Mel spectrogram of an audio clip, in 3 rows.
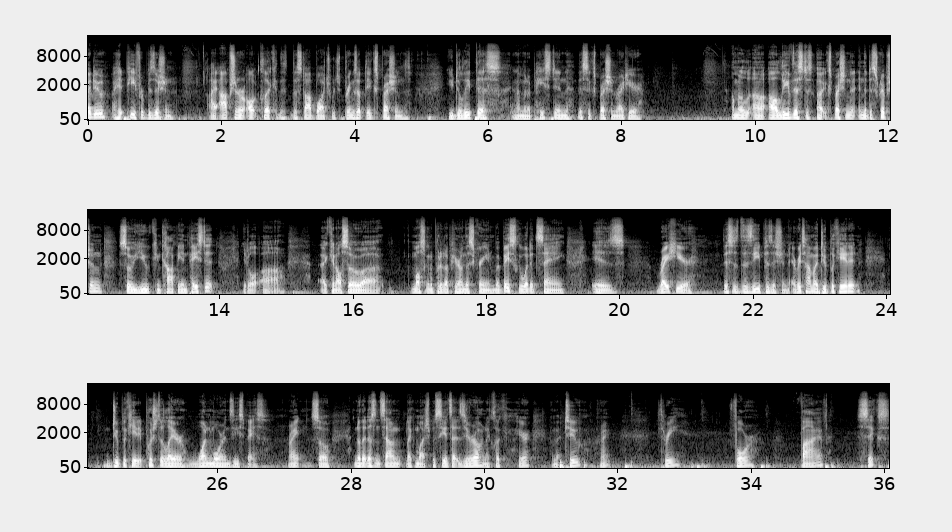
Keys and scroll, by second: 0.6 p, 1.5 alt+p, 5.8 BackSpace, 6.8 super+BackSpace, 7.0 super+v, 32.2 super+d.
